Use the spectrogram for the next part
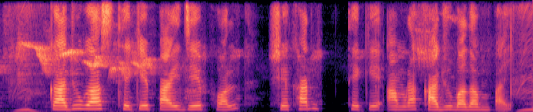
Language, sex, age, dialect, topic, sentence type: Bengali, female, 18-24, Northern/Varendri, agriculture, statement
